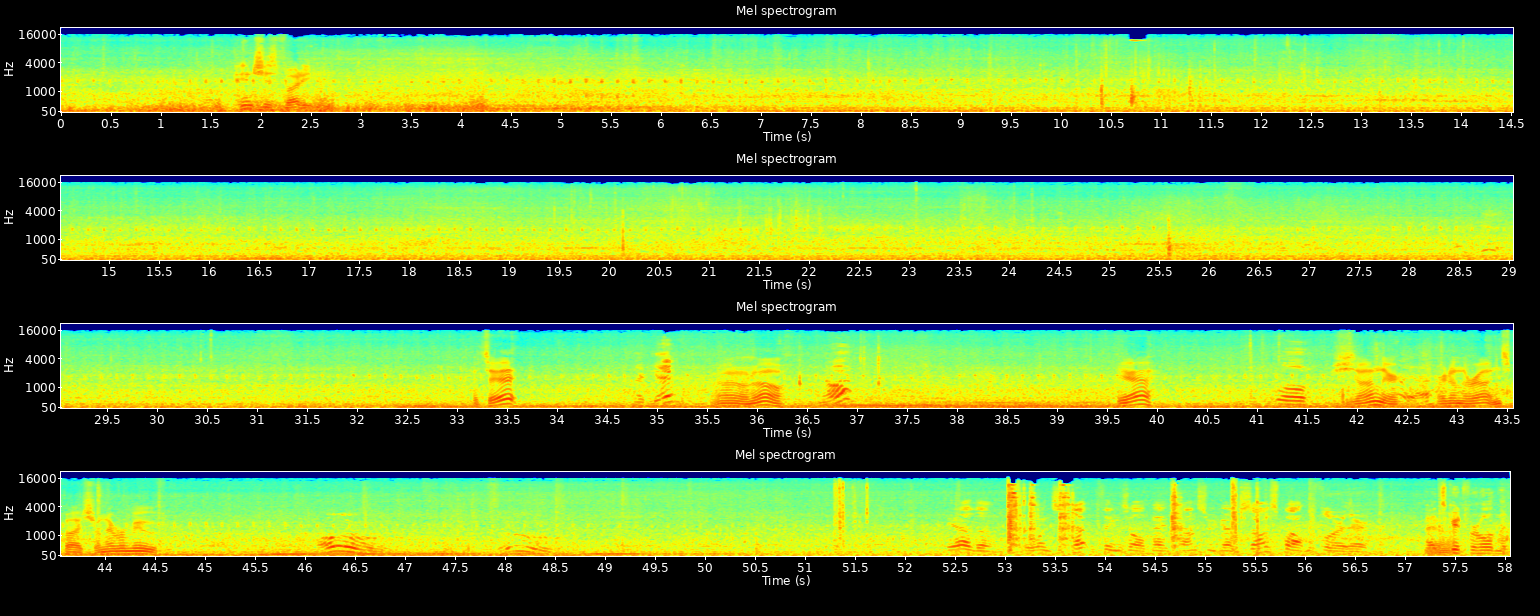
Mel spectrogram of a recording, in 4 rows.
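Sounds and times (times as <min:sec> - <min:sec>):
car engine idling: 0:00.0 - 0:58.0.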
